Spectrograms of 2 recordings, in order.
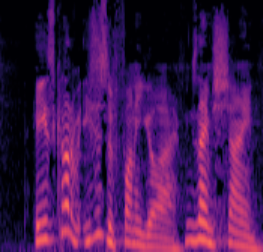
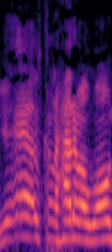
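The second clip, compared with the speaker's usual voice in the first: fast, louder, slightly put-on bloke voice; mate's cheeky voice; 2 semitones higher, 5 dB louder, faster than usual. Mate boasting about fooling clients, fast and cheeky. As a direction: rattle it off like a cheeky Aussie mate. Mate retelling his con.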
